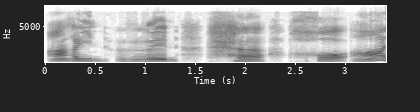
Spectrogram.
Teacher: Huruf-huruf ni datang daripada tekak, daripada kerongkong kita. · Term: huruf halqi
